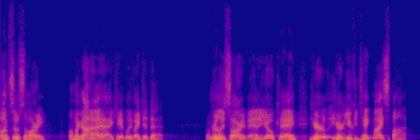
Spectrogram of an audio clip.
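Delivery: put-on gushing, overly apologetic, sorry laid on. Retelling an over-apologetic bit done to a rude man: mock over-apologetic. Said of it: "I'm kinda doing a bit".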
